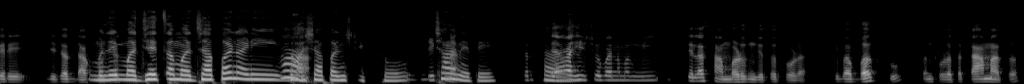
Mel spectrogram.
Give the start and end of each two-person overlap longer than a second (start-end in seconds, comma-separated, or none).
none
